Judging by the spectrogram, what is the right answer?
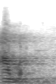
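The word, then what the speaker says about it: عمرو: এটা ওমর আর এটা আমর। এই পার্থক্য করার জন্য আমরের পরে একটা ছোট্ট করে ওয়াও লিখা আছে, দেখেছেন না? ওয়াও পরে একটা ওয়াও লিখা আছে, কিন্তু ওয়াওটার উচ্চারণ নেই।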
